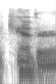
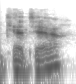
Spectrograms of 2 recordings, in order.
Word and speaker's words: Keter: I'm like, when you focus on Kether, and they're like, Keter? Keter? You mean Keter?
